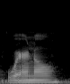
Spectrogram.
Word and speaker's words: vernal: Equinox in Latin the Vernal the wernel because the V is pronounced as a w Equinox okay um I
